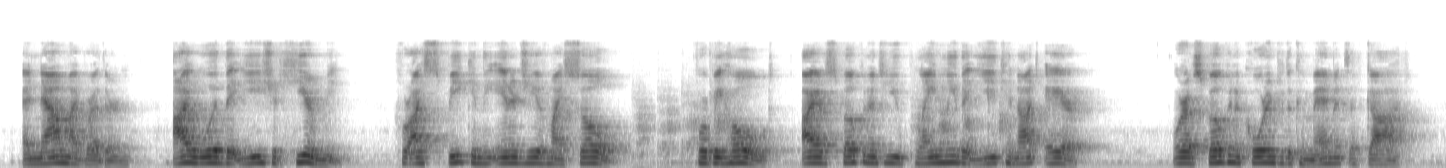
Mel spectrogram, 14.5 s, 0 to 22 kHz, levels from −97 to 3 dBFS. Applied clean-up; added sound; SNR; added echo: neural separator model SepFormer DNS4.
